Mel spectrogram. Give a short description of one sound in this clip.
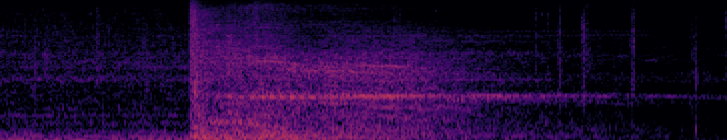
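A loud energy blast bursts with a crackling whoosh that slowly fades.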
